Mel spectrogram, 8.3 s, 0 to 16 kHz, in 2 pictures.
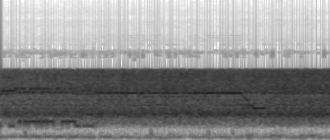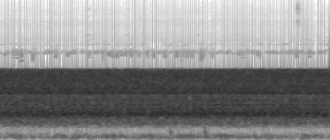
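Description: Xiegu G90 HF transceiver's speaker output on the 20-metre band: steady band-noise hiss, with a faint steady tone from a received signal that fades out about three seconds in.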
